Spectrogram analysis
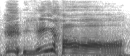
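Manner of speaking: put-on loud, drawn-out country-accent yeehaw. Songwriter joking about a terrible country accent, cowboy whoop. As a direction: whoop it like a hammy American cowboy. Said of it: "your terrible American country accent".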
